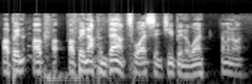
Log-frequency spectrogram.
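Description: A middle-aged man with a British accent hosts a radio show, mixing casual chat with sponsor messages. His mid-range voice moves briskly, and the recording sounds dull and band-limited.

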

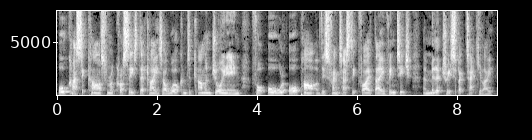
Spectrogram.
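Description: A man's voice: mid-range voice, moderate pace, hardly any pauses, darkish tone. A man with an English accent hosting a radio show, reading out announcements in a chatty, hesitant way. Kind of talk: live local radio presenting, reading announcements.

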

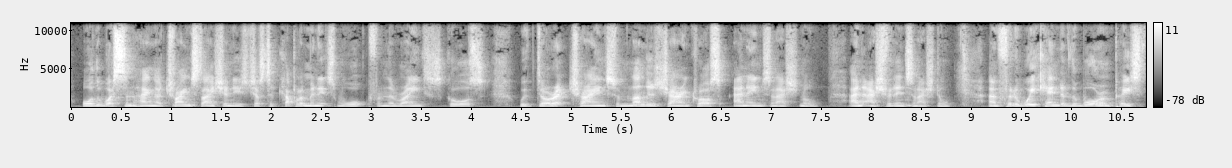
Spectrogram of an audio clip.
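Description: English man presenting local radio. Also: mid-range voice. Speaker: radio show host. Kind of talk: live local radio presenting, reading announcements.

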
